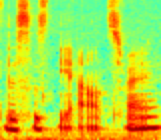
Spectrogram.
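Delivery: a soft whisper while measuring. Real, not acted. Measuring the liqueur.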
